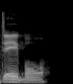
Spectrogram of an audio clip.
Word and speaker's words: Daboll: I just talked about the Vikings, but Brian Daboll rhymes with table.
